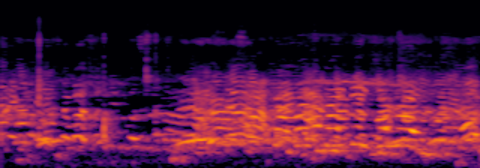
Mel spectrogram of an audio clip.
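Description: Overlapping chatter: several voices talking over one another, with no single speaker standing out.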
